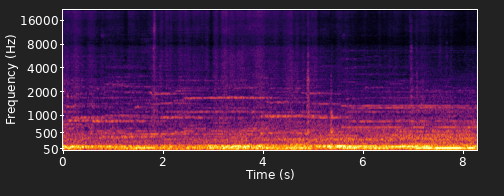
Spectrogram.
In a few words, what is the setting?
car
